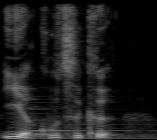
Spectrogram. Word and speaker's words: 伊尔库茨克: 从地图上面来看的话，东边哦是乌兰乌德，乌兰乌德，左边就是西边啊，是伊尔库茨克，俄文发音叫做伊尔库茨克。这两个城市刚好把贝加尔湖夹在中间，所以去到贝加尔湖呢，离最近的城市啊，理论上应该是伊尔库茨克。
